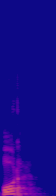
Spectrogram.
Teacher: También vamos a tener o cerrada a partir de o larga latina. Por eso de latín hora tenemos el español hora.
